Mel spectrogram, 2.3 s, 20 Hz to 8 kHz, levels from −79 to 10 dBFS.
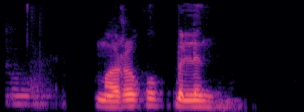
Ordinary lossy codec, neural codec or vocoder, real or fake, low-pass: MP3, 64 kbps; none; real; 7.2 kHz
